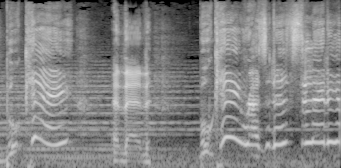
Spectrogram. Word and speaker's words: Bouquet: I just did uh it's not bucket it's bouquet and then bouquet residence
